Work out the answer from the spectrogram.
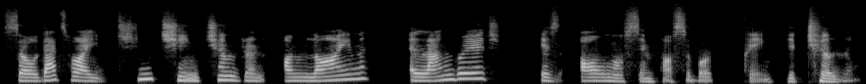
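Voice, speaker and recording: A middle-aged woman with a Persian accent, a native Farsi speaker, talking in a casual interview, halting and searching for words with many restarts. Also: lowish voice, sing-song, vocal fry, fairly bright tone, dry recording. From Iran. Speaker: guest, designer and language coach.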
